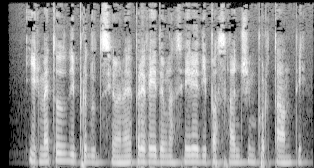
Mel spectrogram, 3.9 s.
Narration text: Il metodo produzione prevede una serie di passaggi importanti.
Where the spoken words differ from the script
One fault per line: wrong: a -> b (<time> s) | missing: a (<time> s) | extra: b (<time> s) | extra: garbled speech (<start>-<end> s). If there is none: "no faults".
extra: di (0.8 s)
